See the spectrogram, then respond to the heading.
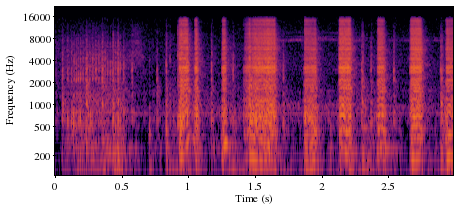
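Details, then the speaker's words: Rolls-Royce Silver Spirit III dashboard: irregular dry creaks, about two a second, as the dash panel is pushed; a screw is missing from the side bracket, letting it move, plus some loose screws; fitting the screw is expected to stop it. "And you hear the creak? So I think if there was a screw fitted in that bracket like they're supposed to be, it would stop that noise."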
